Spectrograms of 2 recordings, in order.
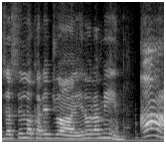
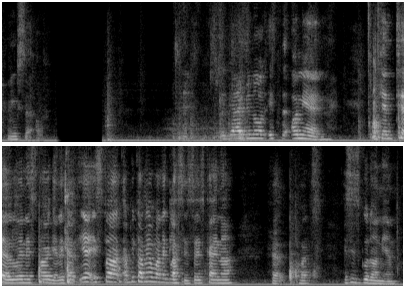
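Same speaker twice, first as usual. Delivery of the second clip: ordinary delivery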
